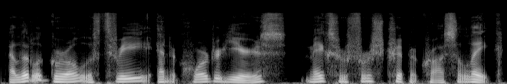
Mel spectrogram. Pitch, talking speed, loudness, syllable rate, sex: 120 Hz, 190 wpm, -18 LUFS, 4.2 syllables/s, male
